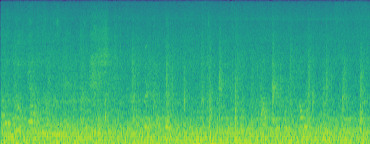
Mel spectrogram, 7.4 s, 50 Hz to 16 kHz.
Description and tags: Field recording from Oslo Central Train station 22nd June 2008. Using Zoom H4 recorder with medium gain. Positioned near escalators. Trying to get recordings of Norwegian speech.
norwegian, oslo, train-station, norway, atmosphere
